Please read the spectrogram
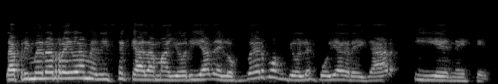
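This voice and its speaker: A woman's voice: mid-range voice, normal speed, muffled recording. A woman teacher explaining grammar rules step by step to a class, repeating each rule and asking students questions. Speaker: English teacher.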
